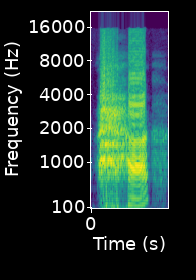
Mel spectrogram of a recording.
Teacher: dibaca wala talbisul haqqo tapi dia ha posisinya adalah kita bagaimana menyempurnakan huruf ha kecil yaitu kita mengeluarkan dari tengah tenggorokan kita ha disertai dengan nafas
